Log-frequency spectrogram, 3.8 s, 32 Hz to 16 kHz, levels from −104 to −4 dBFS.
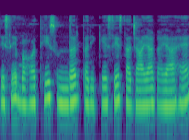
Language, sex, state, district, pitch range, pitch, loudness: Hindi, female, Bihar, Purnia, 160-175 Hz, 165 Hz, -33 LUFS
